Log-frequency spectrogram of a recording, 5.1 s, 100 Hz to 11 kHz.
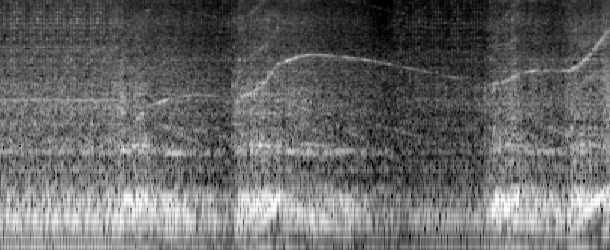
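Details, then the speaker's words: BMW M57 3.0 twin-turbo diesel inline-six swapped into a VW LT40 4x4, drive-by-wire, about 700 rpm idle, started immediately: smooth revving blips with turbo whistle rising and falling, no knock; healthy. "amazing yeah a lot of choo-choo noises"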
